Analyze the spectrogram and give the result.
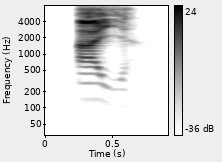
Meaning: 1. second-person singular present subjunctive of aller 2. second-person singular present indicative/subjunctive of ailler
- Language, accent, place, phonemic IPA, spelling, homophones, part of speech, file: French, France, Lyon, /aj/, ailles, aille / aillent, verb, LL-Q150 (fra)-ailles.wav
